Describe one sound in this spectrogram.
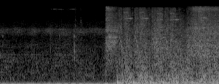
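A rifle fires a shot that cracks sharply.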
